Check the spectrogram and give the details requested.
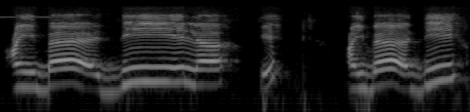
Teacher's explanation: sentuh hujung lidah pergi belakang gigi atas sebab huruf Dal makhraj dia dekat situ okey dia bukan hujung lidah naik langit Eh kalau hujung lidah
